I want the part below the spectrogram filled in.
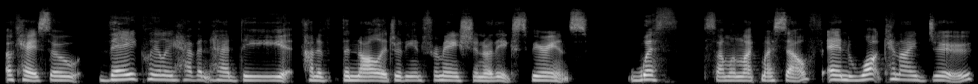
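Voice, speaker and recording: A woman's voice: medium pitch, no room sound, studio quality. A woman in her twenties who grew up in Dubai, a guest co-author talking casually in an interview, searching for her words with many fillers and restarts.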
